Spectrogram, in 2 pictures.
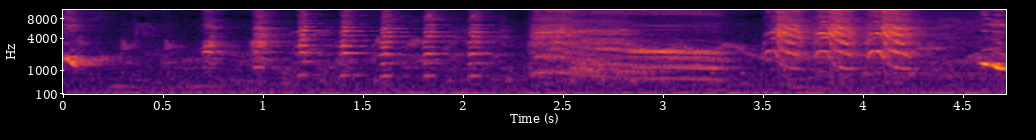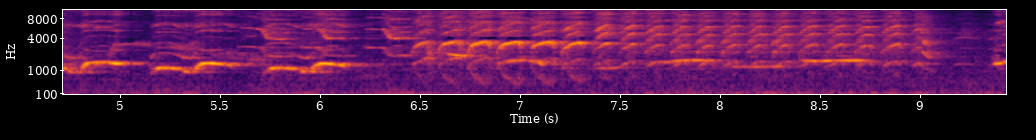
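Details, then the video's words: Mutant grey laughingthrush singing while dancing: rapid squeaky harmonic notes in bursts, then rich warbled phrases and a long run of buzzy, rolling trills toward the end, with a low steady hum beneath. "Chú chim khứu xám tro đột biến hót múa cực đẳng cấp"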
